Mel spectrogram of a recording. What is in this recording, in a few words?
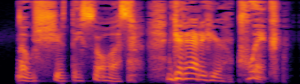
female adult take water; FNV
